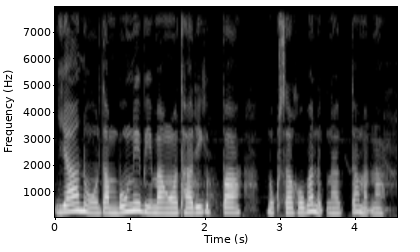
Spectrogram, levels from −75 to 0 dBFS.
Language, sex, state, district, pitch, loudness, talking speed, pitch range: Garo, female, Meghalaya, West Garo Hills, 210 Hz, -16 LUFS, 105 wpm, 195-230 Hz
